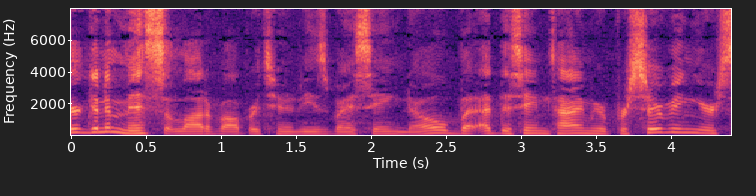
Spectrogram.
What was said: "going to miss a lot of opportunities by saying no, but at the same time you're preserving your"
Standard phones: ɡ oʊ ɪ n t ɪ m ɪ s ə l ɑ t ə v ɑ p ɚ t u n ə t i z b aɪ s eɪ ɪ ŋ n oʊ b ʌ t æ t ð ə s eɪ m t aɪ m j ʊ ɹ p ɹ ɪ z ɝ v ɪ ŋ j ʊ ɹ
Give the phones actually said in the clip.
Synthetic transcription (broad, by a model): ɡ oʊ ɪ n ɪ m ɪ s ə l ɑ t ə v ɑ p ɚ t u n ə t i z b aɪ s eɪ ɪ ŋ n oʊ b ʌ t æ t ð ə s eɪ m t aɪ m j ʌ ɹ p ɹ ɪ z ɝ v ɪ ŋ j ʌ ɹ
